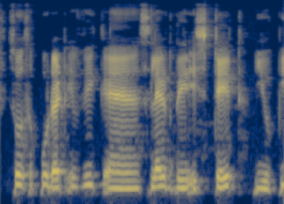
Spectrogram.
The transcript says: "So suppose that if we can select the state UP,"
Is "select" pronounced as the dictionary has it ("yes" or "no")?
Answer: yes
